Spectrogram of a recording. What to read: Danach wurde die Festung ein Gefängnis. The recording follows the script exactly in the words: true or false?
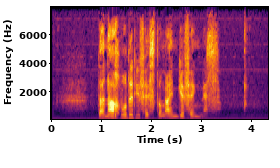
true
